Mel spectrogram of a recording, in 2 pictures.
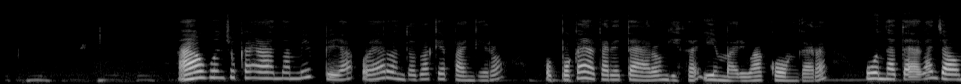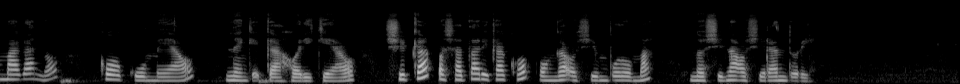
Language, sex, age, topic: Oshiwambo, female, 25-35, finance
